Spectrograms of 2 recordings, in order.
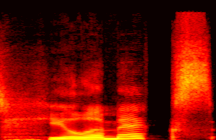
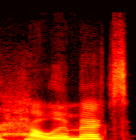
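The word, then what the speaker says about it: Helimix: The brand, I think it's pronounced Helmix or Helmix. H E L I M I X.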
